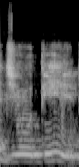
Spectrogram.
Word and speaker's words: ज्योति: आप ज्योति अब देखिए ज्योति ज्योति में त का पर कैसा इकार है दीर्घ इकार बड़ी ई की मात्रा है पीछे जो ज्योति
